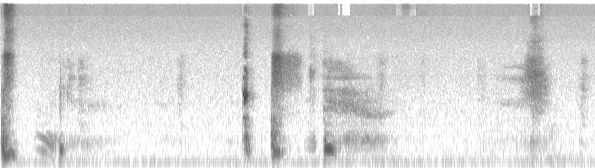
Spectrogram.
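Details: Itchy-nosed adult with dust allergy: several rapid, forceful, wet sneezes close together, some partly stifled, with brief breaths between; an allergic sneezing fit.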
